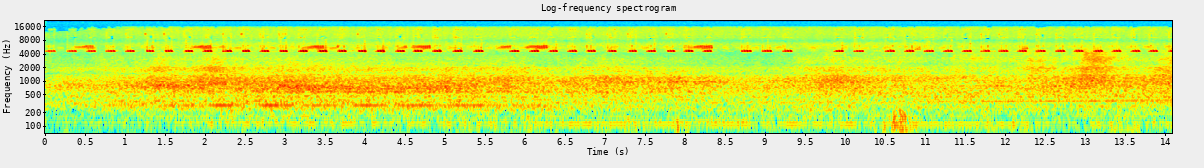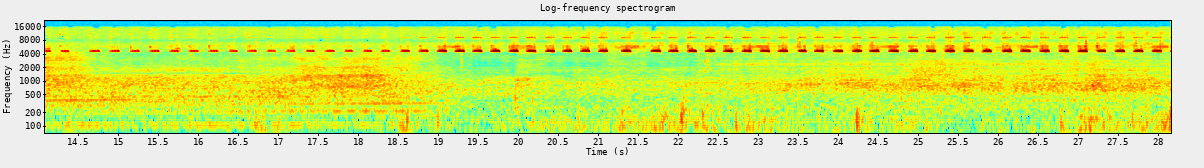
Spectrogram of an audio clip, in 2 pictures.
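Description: Crickets chirping in a fast, even train of high pulses, louder in the last third, over a low steady distant rumble.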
